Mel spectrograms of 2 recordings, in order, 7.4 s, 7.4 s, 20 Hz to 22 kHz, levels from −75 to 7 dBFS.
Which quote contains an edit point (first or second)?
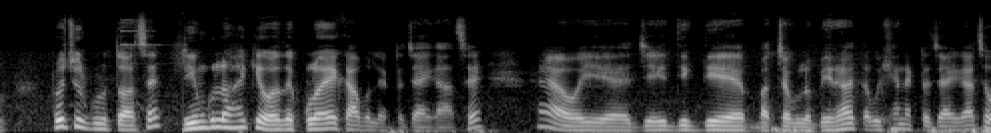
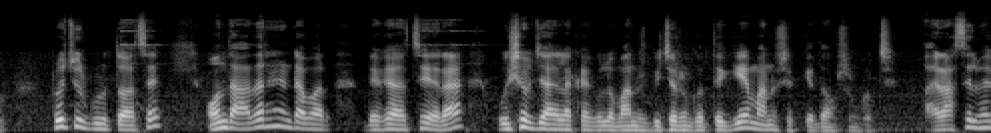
first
